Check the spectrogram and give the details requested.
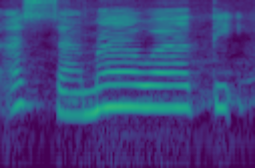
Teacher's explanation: Alif lamnya ini hukumnya alif lam syamsiah karena alif lam bertemu dengan salah satu huruf syamsiah yaitu shin. Dalam hal ini alif lam seolah-olah hilang. Cara membacanya itu menghilangkan atau memasukkan alif lam.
